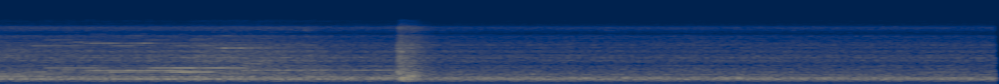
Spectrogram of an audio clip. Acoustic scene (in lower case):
subway train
